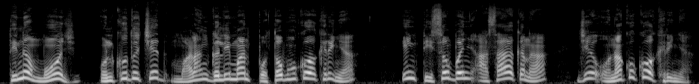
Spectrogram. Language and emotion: Santali, surprised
